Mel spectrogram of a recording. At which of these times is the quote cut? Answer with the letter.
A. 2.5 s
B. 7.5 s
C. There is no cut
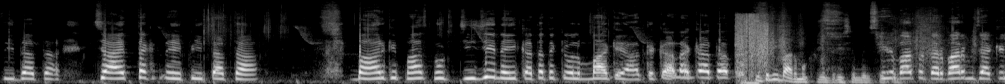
B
